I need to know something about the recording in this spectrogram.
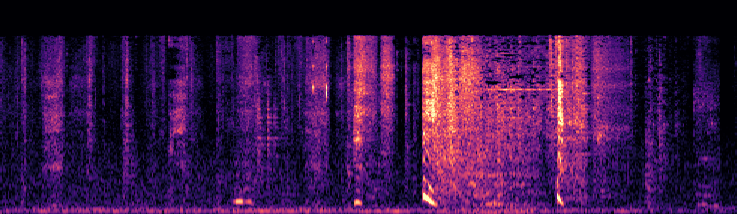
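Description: Boots clank on a metal ladder rung by rung.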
